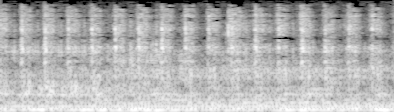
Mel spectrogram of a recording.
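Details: Clip fan after fixing its hard-starting fault by refitting the spacer: low motor hum with an even airy pulse about seven times a second, starting and running smoothly; fan working normally.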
